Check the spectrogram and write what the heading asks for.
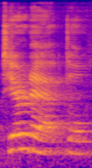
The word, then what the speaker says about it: pterodactyl: can't you hear a pterodactyl go to the bathroom I don't know why because the PE is silent peace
